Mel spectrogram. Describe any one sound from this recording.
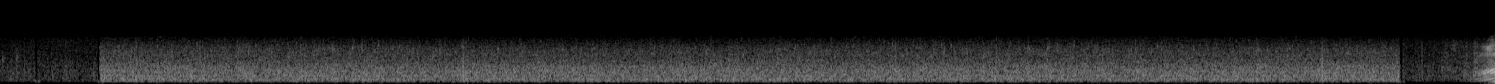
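A river rushes and splashes steadily.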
